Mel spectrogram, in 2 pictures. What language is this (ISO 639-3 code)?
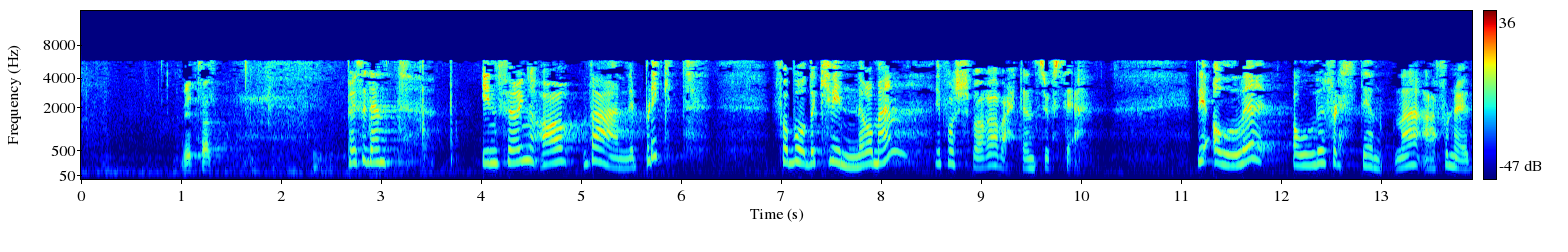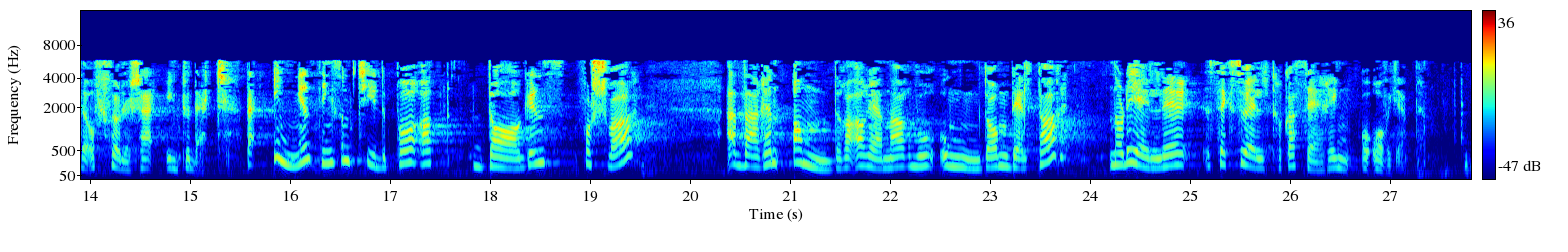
nor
